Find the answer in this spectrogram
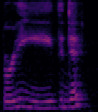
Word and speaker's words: breathed: There's a d sound, a soft d sound like breathed.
